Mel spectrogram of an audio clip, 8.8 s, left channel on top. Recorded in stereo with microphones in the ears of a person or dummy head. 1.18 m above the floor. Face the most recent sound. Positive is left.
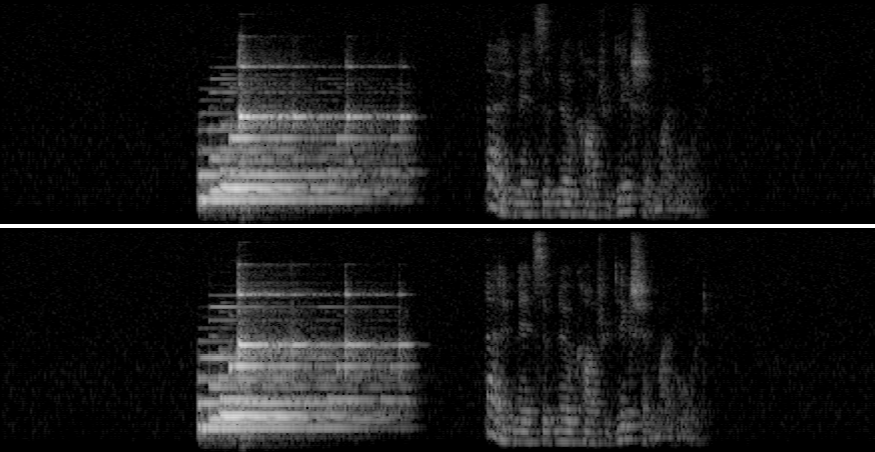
turn(degrees=-35)  # may be behind; listen again after turning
